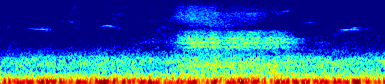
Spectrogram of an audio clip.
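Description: birds singing outdoors

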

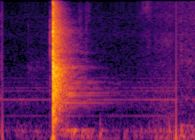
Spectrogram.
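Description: hands clapping together

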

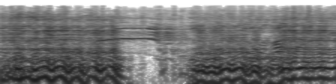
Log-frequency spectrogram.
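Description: horse neighing

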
